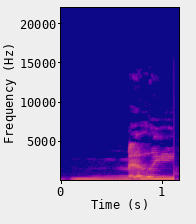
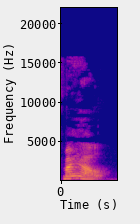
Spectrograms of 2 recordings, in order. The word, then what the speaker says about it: Maëlle: I was like, is it Millie? It's Maëlle.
